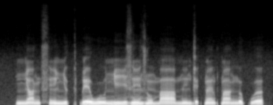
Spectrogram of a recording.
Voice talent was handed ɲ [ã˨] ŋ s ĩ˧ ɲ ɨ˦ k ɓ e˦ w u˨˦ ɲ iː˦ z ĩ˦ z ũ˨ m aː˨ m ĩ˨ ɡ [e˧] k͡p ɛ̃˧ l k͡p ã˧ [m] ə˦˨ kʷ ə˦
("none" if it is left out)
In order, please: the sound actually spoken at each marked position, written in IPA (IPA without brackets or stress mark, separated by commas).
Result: ã˨, e˧, ŋ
